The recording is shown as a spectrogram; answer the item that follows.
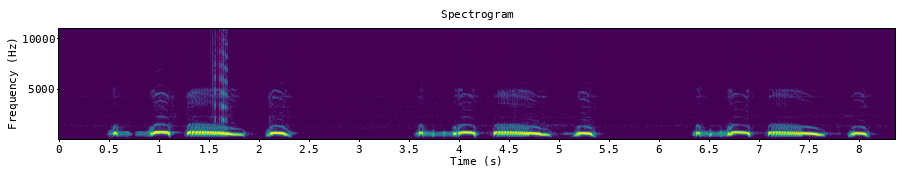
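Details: Morning calls of a spotted dove: three identical cooing phrases about three seconds apart, each short coos building to a long drawn-out falling coo and a closing short coo.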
